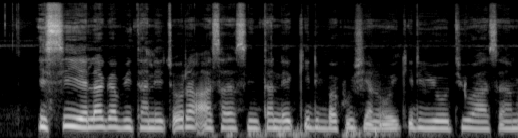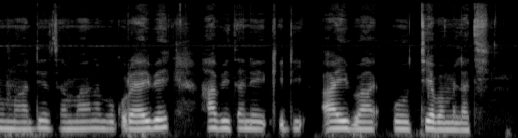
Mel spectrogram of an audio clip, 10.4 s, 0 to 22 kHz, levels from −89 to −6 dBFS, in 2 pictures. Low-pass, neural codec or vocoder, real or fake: 19.8 kHz; none; real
